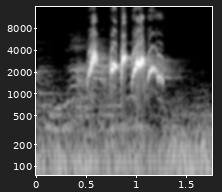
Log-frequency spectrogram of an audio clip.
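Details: A lone hót đấu competition phrase from a red-whiskered bulbul, five rich whistled notes that climb and then drop steadily in pitch, over faint low rumble.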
